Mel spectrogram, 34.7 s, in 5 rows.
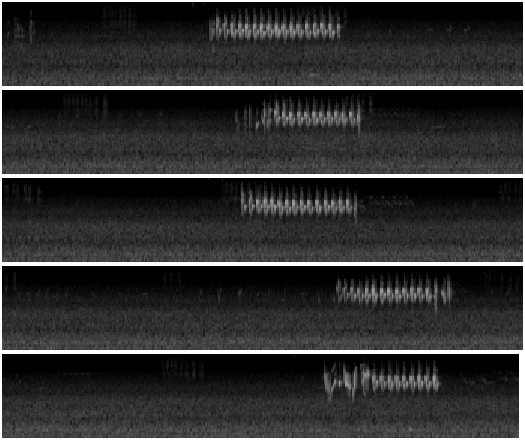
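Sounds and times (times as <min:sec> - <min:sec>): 
soft steady hiss: 0:00.0 - 0:34.6
buzzy bird call at daybreak at Col du Granon: 0:02.8 - 0:04.5, 0:25.3 - 0:26.8, 0:32.0 - 0:33.6.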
